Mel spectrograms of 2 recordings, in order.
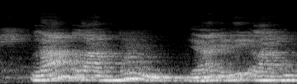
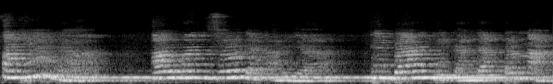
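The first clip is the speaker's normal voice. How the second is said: put-on reading to a toddler; 5 semitones higher than usual. Reads a story to the children.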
